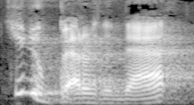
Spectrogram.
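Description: The tone is scornful and belittling. The child is being put down. The speaker calls it wrong. "you can say it in a way to try to belittle him"

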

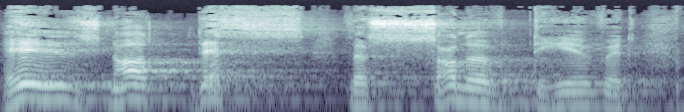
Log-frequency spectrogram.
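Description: It sounds like a confident, declared statement. They are declaring that he is the Messiah. "like a proclamation, like an affirmation"

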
